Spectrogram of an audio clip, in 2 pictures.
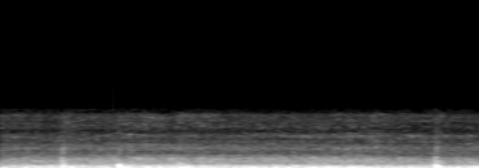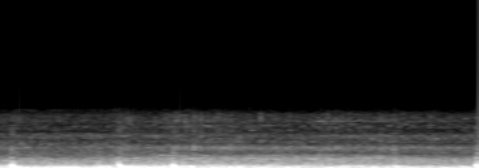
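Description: Welsh Highland Railway narrow-gauge passenger coaches rolling past at low speed: a steady rumble of wheels on the rails, with sharp clicks and knocks every half second or so.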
